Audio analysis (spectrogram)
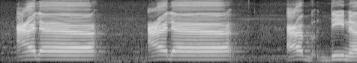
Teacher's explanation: نزلنا ریب مما نزلنا، نزلنا علی، عین زبر ع، لام کھڑا زبر لا، یا کو نہیں پڑھیں گے، عین کو گلے سے نکالیں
